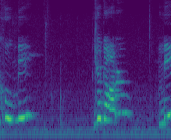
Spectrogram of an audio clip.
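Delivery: high, loud questions with pauses; mock incredulous, one short question at a time; disbelieving. Daughter stunned at mom's eviction, disbelieving.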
